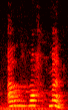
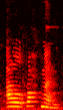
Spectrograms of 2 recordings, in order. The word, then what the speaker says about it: Ar-Rahman: Jadi bacanya Ar-Rahman, bukan Al-Rahman.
